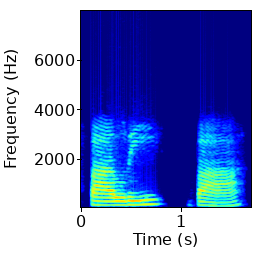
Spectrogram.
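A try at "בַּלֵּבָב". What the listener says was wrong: So there's 2 dots under the lamed, so that's an A. Balevav.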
